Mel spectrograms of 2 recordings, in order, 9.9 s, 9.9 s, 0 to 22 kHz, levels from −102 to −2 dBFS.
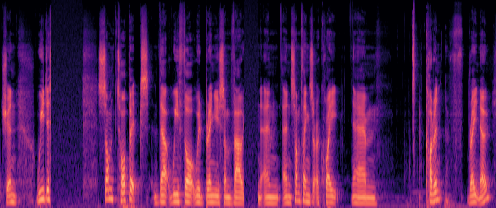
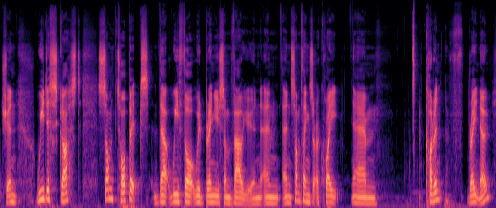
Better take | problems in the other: second | audio cutting out; at 1 s for 0.5 s and at 5 s

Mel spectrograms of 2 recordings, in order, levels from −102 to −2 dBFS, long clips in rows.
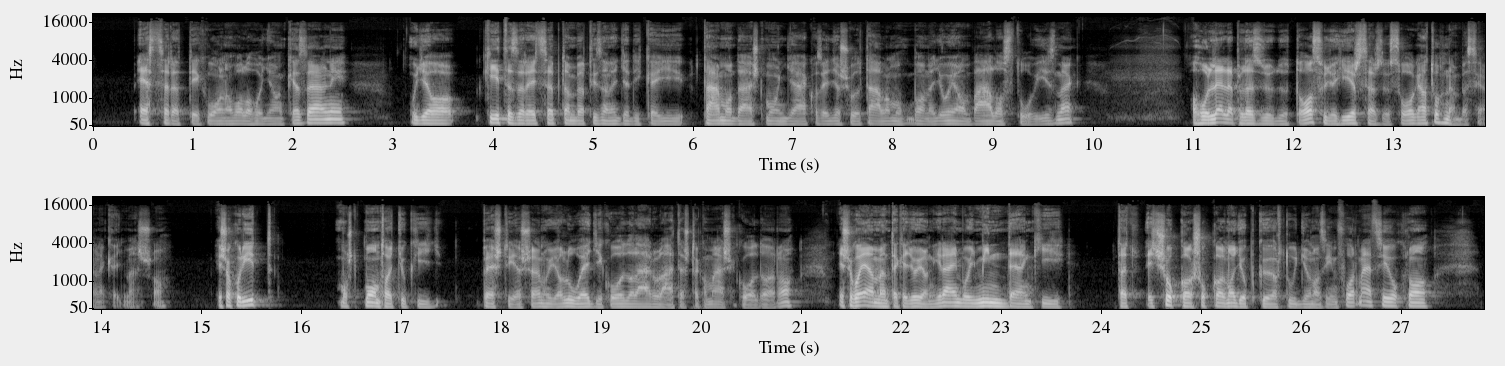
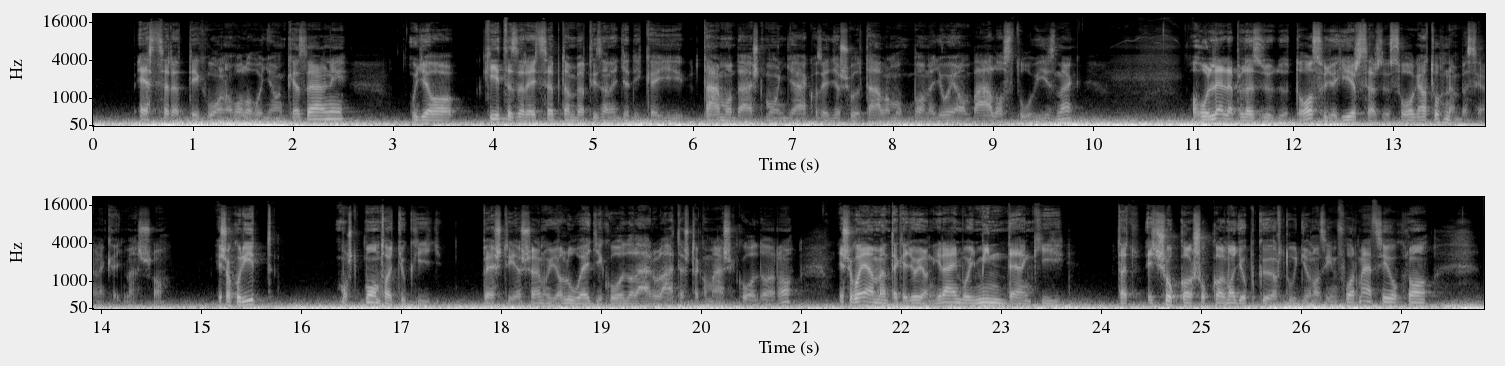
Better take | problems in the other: first | low rumble; noticeable; throughout; 10 dB below the speech

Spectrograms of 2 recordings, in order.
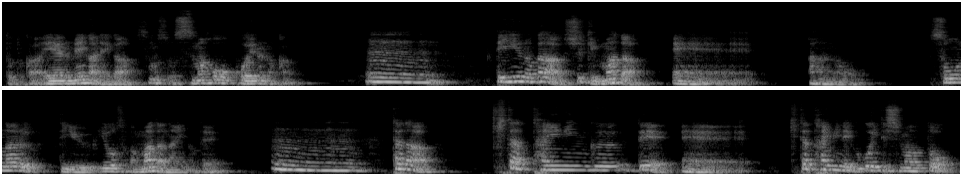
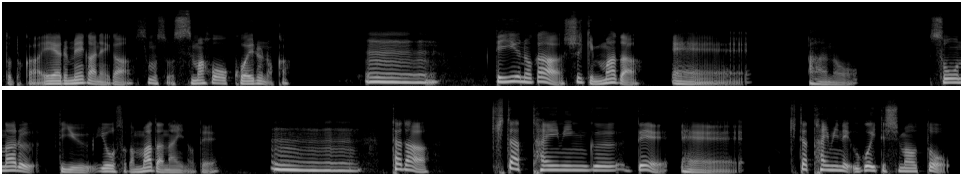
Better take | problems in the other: second | off-mic speech; far // room echo; very slight; dies away in 0.3 s

